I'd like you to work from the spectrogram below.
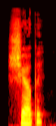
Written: shoppede

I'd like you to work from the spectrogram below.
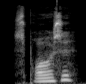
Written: SPROSSEN

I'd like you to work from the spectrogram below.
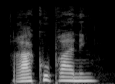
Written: rakubrænding

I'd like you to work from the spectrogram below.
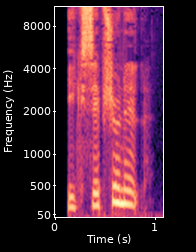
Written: exceptionel

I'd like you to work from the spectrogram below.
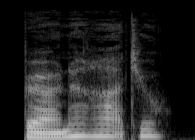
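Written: børneradio

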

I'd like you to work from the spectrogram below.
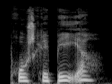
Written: proskribere

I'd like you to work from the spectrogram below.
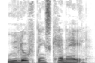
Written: udluftningskanal

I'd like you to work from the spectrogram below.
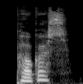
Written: pokkers

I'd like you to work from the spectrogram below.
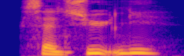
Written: sandsynlig

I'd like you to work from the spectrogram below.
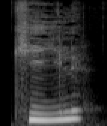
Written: kile

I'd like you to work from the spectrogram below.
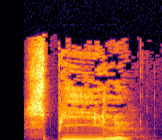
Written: spiler

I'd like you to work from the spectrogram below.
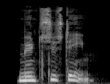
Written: møntsystem

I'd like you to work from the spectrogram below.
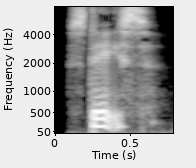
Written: stads

